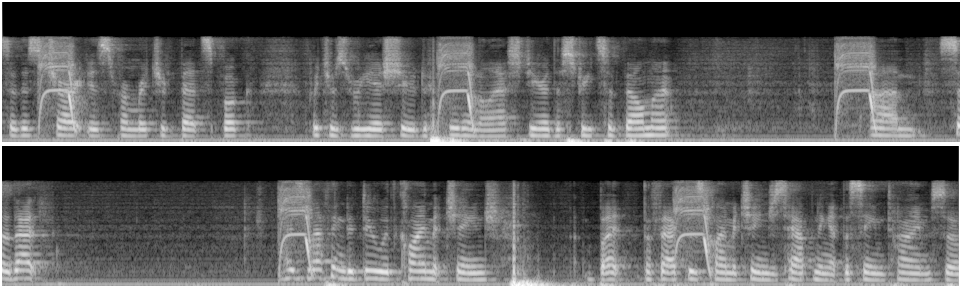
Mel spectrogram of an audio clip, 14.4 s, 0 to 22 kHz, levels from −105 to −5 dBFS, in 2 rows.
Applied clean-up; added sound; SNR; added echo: none; Drill; 12 dB; reverberation time 0.4 s.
